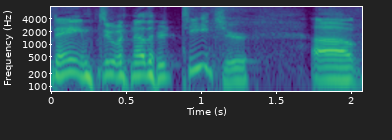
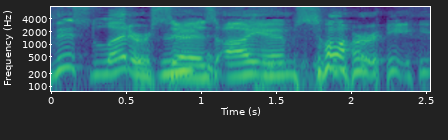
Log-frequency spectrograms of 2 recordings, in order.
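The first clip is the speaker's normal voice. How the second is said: slow, sarcastic, forced, insincere delivery; 2 semitones higher than usual. Acting out reading a forced school apology on air: mock insincere apology reading. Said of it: "Just mock him".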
